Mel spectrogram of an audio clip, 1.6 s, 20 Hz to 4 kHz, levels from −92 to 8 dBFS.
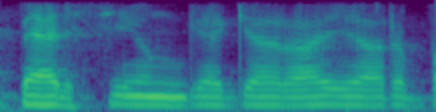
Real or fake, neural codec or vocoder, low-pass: real; none; 3.6 kHz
